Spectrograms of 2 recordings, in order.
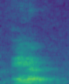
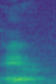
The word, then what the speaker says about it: heir: 그냥 유산을 할 때는 이건 에어로 발음해요. 이렇게 발음해요. 여러분 발음 기호 혹시 읽을 줄 아세요? 그냥 무시하세요. air 이렇게 발음해요. air. H가 묵음이에요. 이때는 air.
